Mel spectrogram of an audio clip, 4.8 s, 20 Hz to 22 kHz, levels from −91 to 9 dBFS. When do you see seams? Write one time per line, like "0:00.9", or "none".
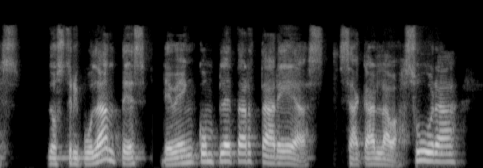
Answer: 0:03.4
